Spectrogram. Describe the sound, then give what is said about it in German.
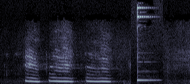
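A person imitates a whimpering dog with four short, whiny yelps. The first three fall in pitch at a steady pace, and the last is a sharper, brighter yelp after a brief pause. “Ich mache dann auch so Geräusche wie so ein Hund.”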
